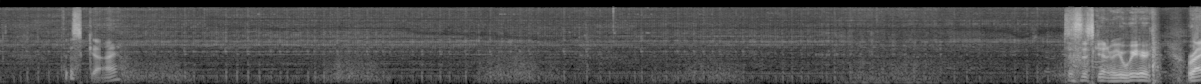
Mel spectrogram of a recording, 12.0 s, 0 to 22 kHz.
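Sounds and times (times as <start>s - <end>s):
two-stroke engine idling: 0.0s - 12.0s.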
